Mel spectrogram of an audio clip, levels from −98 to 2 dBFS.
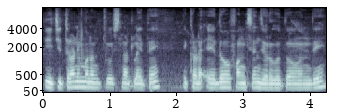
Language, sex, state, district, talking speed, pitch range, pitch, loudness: Telugu, male, Telangana, Hyderabad, 115 wpm, 115-130 Hz, 125 Hz, -15 LUFS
